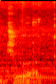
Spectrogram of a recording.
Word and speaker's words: Druk: And an E after at the end of Drook or Druk. It's actually Druk.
